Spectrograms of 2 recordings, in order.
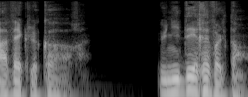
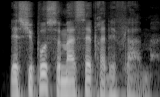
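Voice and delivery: plain reading voice

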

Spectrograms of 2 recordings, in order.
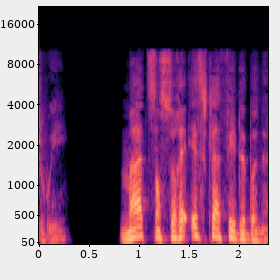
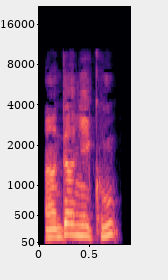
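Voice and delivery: announcing; 9 semitones higher than usual. Acted. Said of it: "annonça Matt".

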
